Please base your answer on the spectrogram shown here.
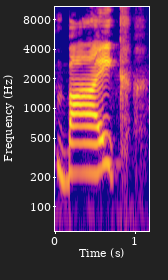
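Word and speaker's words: bike: हम आ ई पढ़ेंगे तो ये हो गया बाइक बी आई के ई बाइक ठीक है फिर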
